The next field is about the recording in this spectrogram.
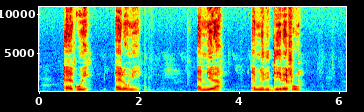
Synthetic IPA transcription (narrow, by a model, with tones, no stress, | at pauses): ḛ˦kwi˦ | e˦ɾo˨mi˨ | e˦mi˦e˨ɾa˨ | e˦m˦e˦ɾi˦de˨ɾe˦˨fo˦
